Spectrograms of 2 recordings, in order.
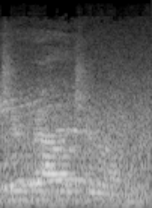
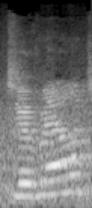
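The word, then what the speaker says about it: Jharrel: Jerome. No, I know I was saying it wrong. Jarrell Jerome, the actor Jarrell Jerome, was amazing.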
